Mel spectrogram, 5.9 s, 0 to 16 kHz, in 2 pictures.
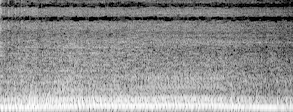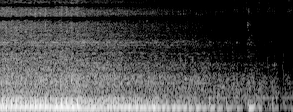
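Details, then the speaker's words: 1989 Harley-Davidson Sportster 883 after carb cleaning and float setting: lumpy, uneven V-twin beat that sags and fades, won't idle; owner suspects rear cylinder misfire, possibly old spark plugs or carburetion; high end rides fine. "i still won't idle [Music] so i think it's that rear cylinder i think it's just not um i can hear it firing"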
